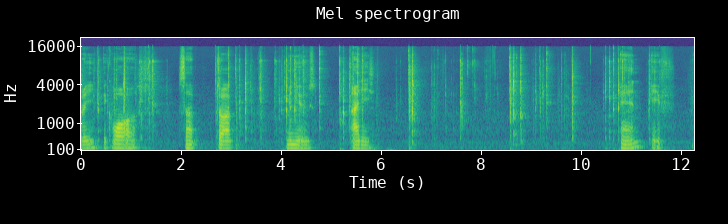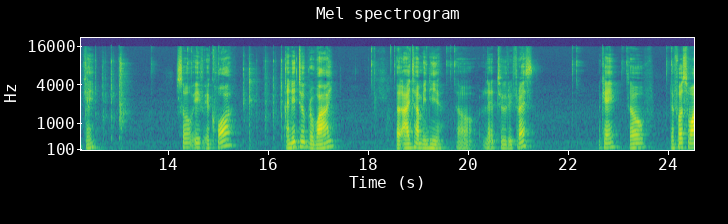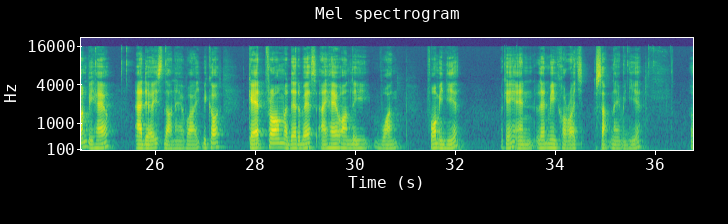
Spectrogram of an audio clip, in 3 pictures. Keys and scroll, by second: 0.6 shift+4, 1.0 s, 2.6-5.9 typing, 6.5 Return, 7.2 ctrl+s, 8.5 Return, 9.6 shift+2, 10.4 e, 11.3 i, 12.6 ctrl+s, 15.4 Return, 15.7 ctrl+s.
